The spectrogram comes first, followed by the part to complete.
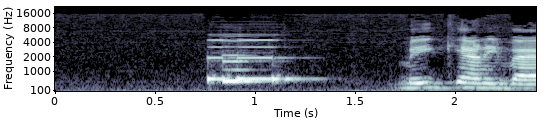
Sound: buzzer sounding

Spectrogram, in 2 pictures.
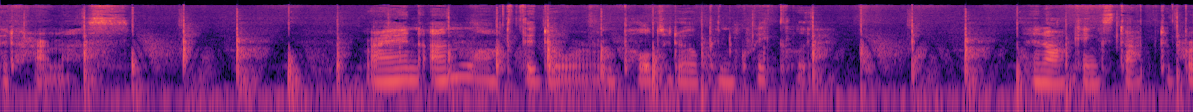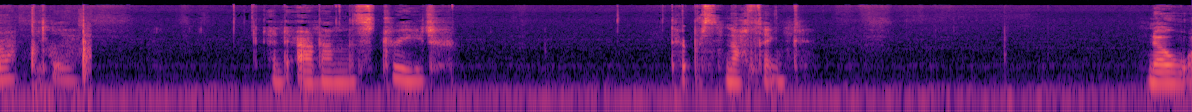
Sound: knocking sound ends

